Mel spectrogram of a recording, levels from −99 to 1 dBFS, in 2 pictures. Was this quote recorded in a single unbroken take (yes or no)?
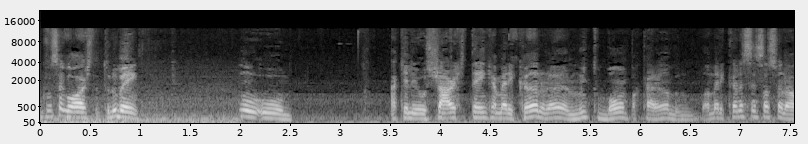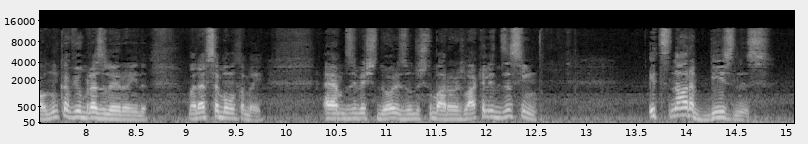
no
